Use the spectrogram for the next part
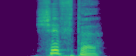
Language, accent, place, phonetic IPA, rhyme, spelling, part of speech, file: German, Germany, Berlin, [ˈʃɪftə], -ɪftə, schiffte, verb, De-schiffte.ogg
- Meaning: inflection of schiffen: 1. first/third-person singular preterite 2. first/third-person singular subjunctive II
